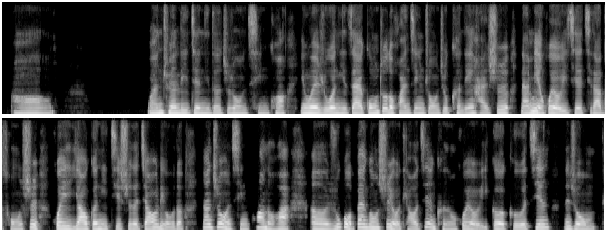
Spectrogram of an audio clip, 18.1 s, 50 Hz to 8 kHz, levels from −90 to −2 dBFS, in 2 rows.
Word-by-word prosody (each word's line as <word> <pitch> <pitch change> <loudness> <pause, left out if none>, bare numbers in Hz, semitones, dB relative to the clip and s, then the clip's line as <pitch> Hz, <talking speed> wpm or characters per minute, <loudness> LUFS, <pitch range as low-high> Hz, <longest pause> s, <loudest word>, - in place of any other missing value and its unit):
哦。 185 0 -4 1.4
完 195 -2 +2
全 195 -1 +3
理 180 -1 +1
解 185 0 +1
你 170 -2 -2
的 155 0 -3
这 170 +2 -9
种 160 -2 -3
情 155 0 -9
况， 175 -1 -4 0.2
因 190 0 +2
为 195 -1 +8
如 180 0 -1
果 185 0 +6
你 170 -2 -1
在 175 +1 +2
工 190 +3 +1
作 255 +4 +2
的 195 - +4
环 155 -4 -4
境 170 0 -4
中， 155 -1 -3
就 165 +1 -4
肯 165 -1 -6
定 180 +4 0
还 155 -4 -5
是 190 +4 -1
难 170 - +1
免 230 -7 +6
会 200 +5 +1
有 175 -3 +6
一 160 - -2
些 175 0 -2
其 170 -1 -10
他 170 0 0
的 175 - -14
同 160 +1 -5
事 240 +5 0 0.2
会 215 -4 +2
要 205 0 +5
跟 195 0 +3
你 170 -3 -1
及 165 +2 -6
时 180 0 -5
地 180 -1 +1
交 210 +7 +2
流 150 -11 -1
的。 155 -1 -1 0.2
那 265 0 +1
这 260 +3 -3
种 240 -7 +4
情 170 -1 -7
况 250 +6 +1
的 190 -4 -1
话， 195 0 +1 0.3
呃， 185 -3 +2
如 205 +9 -2
果 275 -1 +4
办 270 -1 +1
公 235 -1 +3
室 240 +2 -2
有 185 -8 +3
条 155 0 -4
件， 265 - -2
可 180 - -9
能 165 0 -7
会 225 +5 -3
有 180 -4 +1
一 - - -8
个 190 -2 +2
隔 165 -2 -1
间 245 +9 -1 0.2
那 210 - -1
种 175 -2 0
180 Hz, 250 characters per minute, -20 LUFS, 165-205 Hz, 1.4 s, 为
